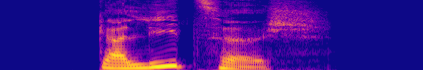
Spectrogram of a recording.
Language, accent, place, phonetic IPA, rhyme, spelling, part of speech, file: German, Germany, Berlin, [ɡaˈliːt͡sɪʃ], -iːt͡sɪʃ, galizisch, adjective, De-galizisch.ogg
- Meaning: Galician (of Galicia in Iberia)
